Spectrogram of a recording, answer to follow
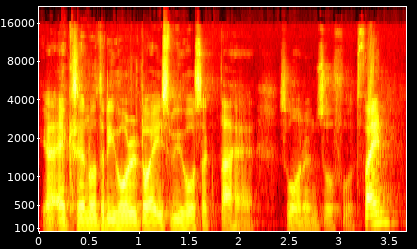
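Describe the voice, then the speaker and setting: A man's voice: medium pitch, fairly quick, vocal fry, darkish tone. North Indian man teaching a live class. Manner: checks in often with short questions and tags; mixes Hindi phrases into English. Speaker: online chemistry teacher. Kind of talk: live class lecture, conversational.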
